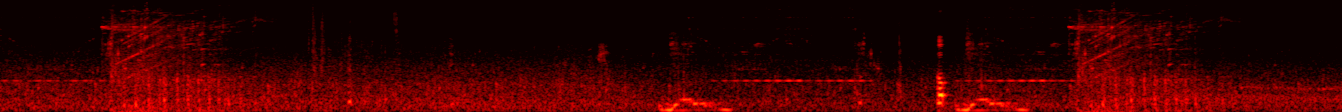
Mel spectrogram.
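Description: A block of ice forms with a cracking, shimmering whoosh.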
